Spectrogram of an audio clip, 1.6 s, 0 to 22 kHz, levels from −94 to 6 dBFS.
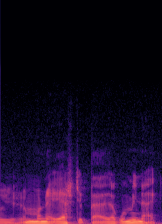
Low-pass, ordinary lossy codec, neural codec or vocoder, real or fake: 14.4 kHz; none; none; real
